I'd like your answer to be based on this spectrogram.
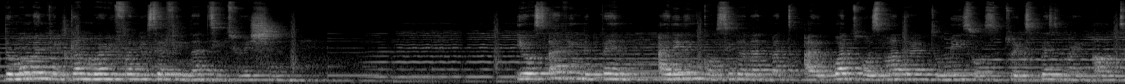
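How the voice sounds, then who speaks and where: A woman's voice: a little high, fairly even intonation, moderate pace. A woman giving a motivational speech in an earnest, exhorting way, repeating phrases for emphasis. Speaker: motivational speaker. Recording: very echoey, distant mic, music behind.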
